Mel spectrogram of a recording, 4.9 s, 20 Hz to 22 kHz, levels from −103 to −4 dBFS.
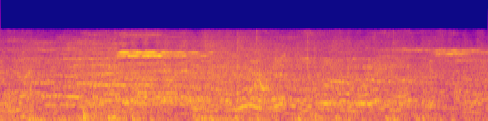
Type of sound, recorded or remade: remade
